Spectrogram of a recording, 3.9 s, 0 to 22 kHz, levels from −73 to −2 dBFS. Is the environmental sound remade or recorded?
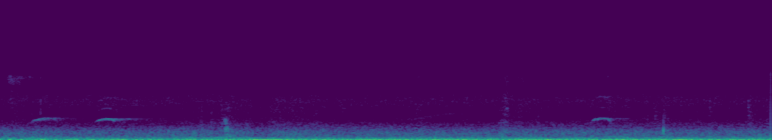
recorded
